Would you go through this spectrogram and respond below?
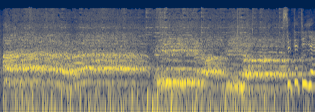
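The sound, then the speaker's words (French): At the Tour of Lombardy in Bergamo, Italy, a dense crowd of supporters at the foot of the Groupama FDJ team bus chants a song together, voices loud. French cyclist Thibaut Pinot leads them through a megaphone in a rough amplified voice over the continuous roar. “Le coureur français mégaphone à la main devant des supporters en transe agglutinés au pied du bus de son équipe Groupama FDJ a repris la chanson du jour”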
